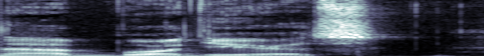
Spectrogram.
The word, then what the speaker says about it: Bourdieu: But it will be the end of the Ralph Steins and Bourdieus. So pleased at myself for being able to correctly pronounce that character's name, Bourdieu.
